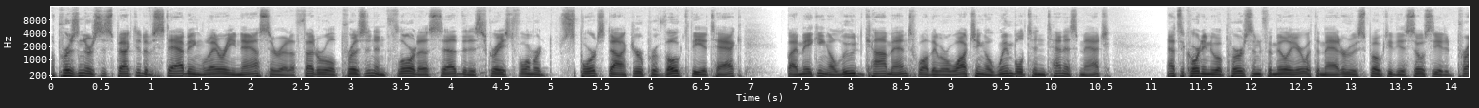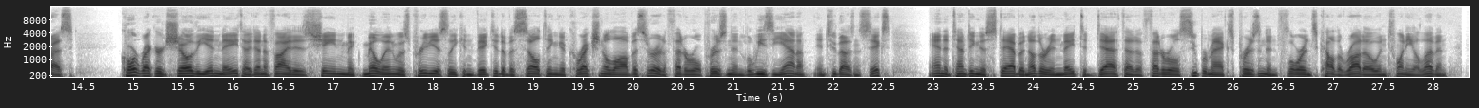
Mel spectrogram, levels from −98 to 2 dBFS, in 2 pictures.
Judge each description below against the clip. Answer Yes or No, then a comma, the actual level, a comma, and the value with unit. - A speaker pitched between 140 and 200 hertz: No, low, 115 Hz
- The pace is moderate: Yes, average, 195 wpm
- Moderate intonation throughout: Yes, average, 3.3 semitones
